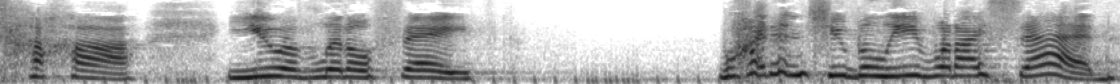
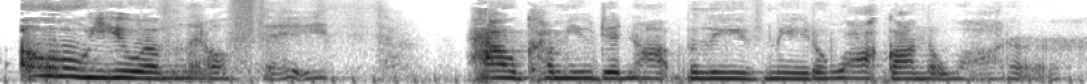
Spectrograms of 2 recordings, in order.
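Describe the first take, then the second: First: Amused, delighted Jesus teasing, higher at the end; a hint of a chuckling, fond Jesus; lightly voiced delighted Jesus; happy laughing Jesus. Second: A touch of a scolding Jesus; lightly voiced stern Jesus rebuke; frowny mad Jesus. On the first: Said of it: "he's smiling and he kinda laughs". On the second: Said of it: "the frowny face Jesus, who's mad".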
